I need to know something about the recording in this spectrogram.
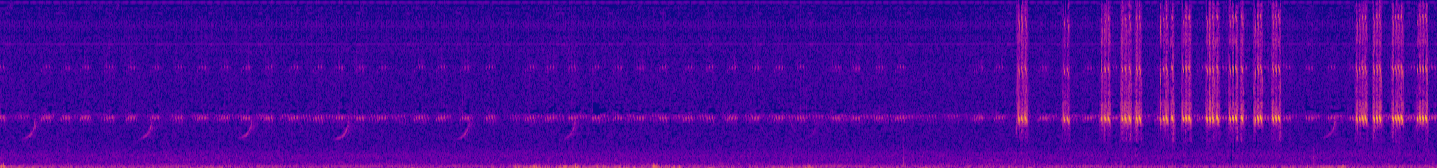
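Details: Male field cricket singing while cleaning the steps at its burrow entrance: faint, steady high chirping at first over low rustling, then from about ten seconds loud, bright chirps in quick bursts, several per second with short pauses.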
